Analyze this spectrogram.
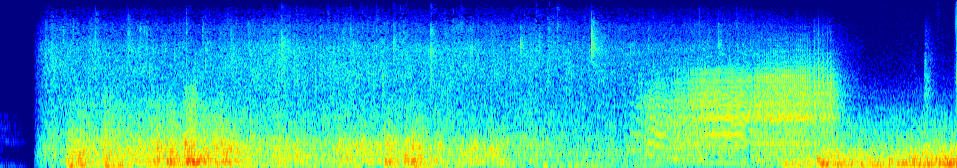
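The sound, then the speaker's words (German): A sudden rain shower pours down steadily with deep rumbling thunder rolling underneath, loud, and a brief rising crackle near the end before the downpour continues. “Jetzt bin ich ganz plötzlich in den Regen gekommen.”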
